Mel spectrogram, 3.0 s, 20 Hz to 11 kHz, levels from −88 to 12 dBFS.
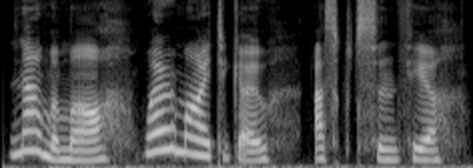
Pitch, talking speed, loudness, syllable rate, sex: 255 Hz, 180 wpm, -17 LUFS, 5.4 syllables/s, female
